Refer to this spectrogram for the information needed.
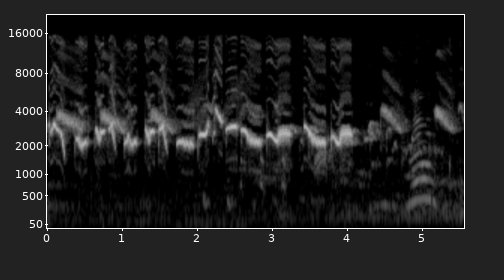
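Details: Chinese hwamei of the ngũ trường style from Lạng Sơn in supple song: about ten loud clear slurred whistles in even sequence, each rising then dropping, ending in softer scattered notes.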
